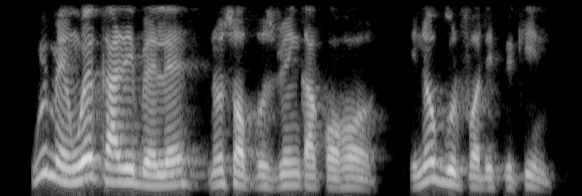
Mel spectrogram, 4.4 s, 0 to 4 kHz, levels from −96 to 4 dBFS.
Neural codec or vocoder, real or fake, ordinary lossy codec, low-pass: none; real; none; 3.6 kHz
